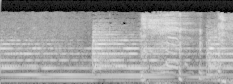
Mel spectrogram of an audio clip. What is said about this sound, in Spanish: Esa es la nueva campana de Sinners.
